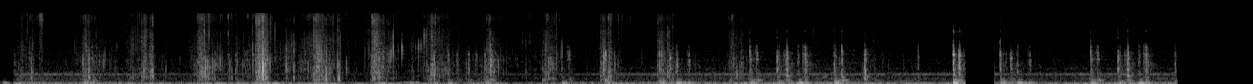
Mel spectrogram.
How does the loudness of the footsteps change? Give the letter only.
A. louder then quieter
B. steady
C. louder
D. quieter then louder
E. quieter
A.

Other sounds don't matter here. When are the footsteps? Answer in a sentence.
You can hear the footsteps from 0.0 to 9.2 s.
